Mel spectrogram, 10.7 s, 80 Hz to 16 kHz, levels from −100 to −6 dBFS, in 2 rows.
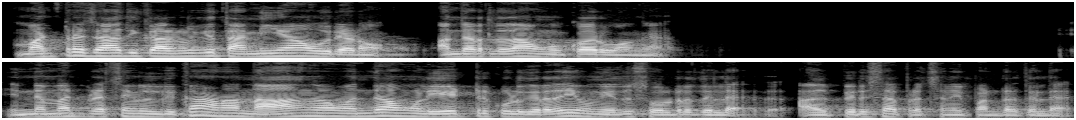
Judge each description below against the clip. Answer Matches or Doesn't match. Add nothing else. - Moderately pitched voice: Matches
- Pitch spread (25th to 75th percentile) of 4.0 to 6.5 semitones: Doesn't match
